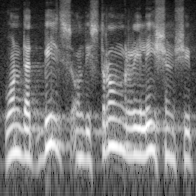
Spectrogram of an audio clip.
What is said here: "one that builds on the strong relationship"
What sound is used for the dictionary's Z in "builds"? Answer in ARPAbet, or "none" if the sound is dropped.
S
